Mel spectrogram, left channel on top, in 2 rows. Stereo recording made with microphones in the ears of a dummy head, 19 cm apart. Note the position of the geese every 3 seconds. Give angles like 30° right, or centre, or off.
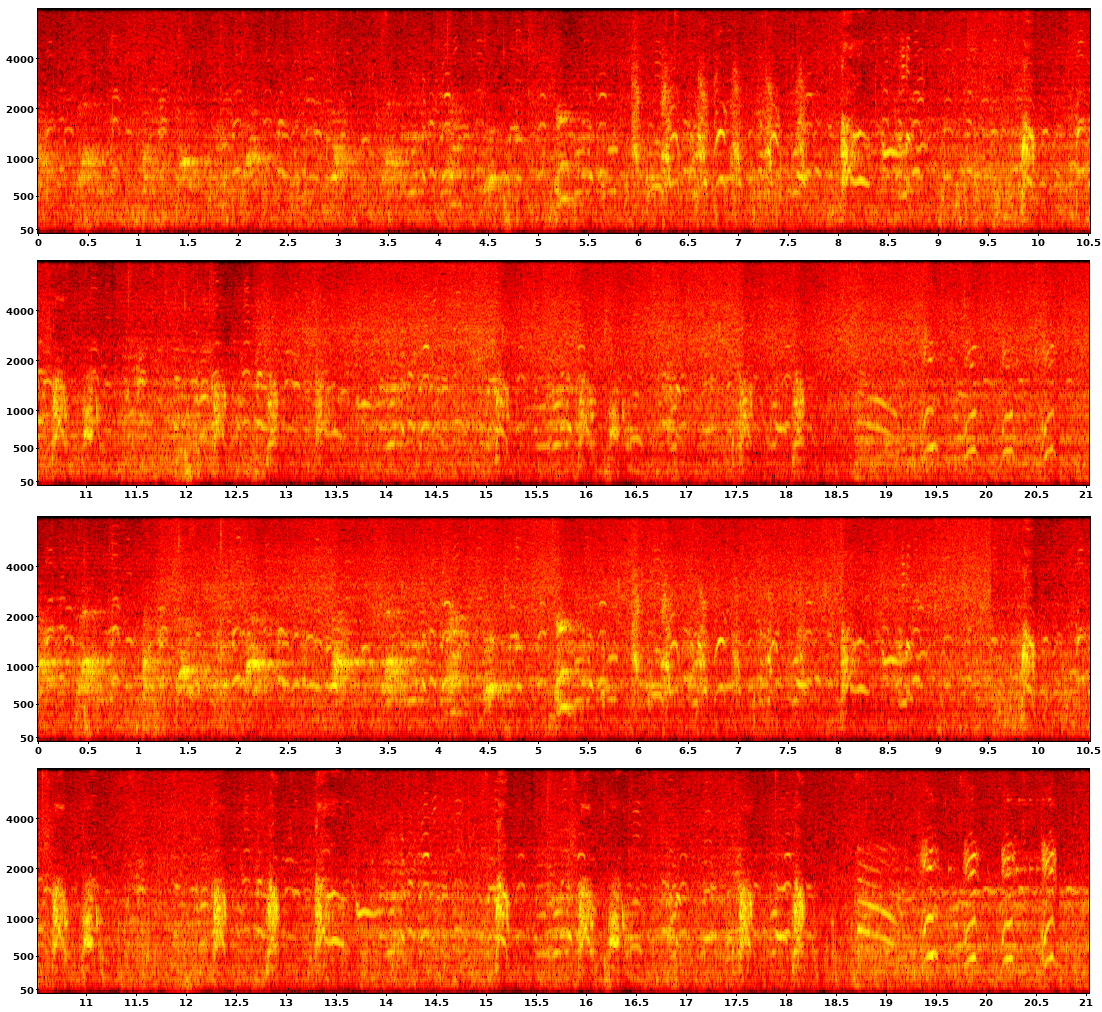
40° right, 20° right, centre, 10° left, centre, 20° right, 50° right.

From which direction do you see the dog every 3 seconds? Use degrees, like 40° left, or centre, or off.
50° right, 50° right, 10° left, 10° right, 50° right, 50° right, 50° right.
